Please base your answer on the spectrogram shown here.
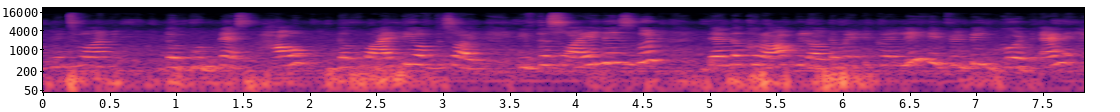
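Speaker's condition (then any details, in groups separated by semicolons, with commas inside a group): No condition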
